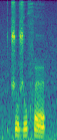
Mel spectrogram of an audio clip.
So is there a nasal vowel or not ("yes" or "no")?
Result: yes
